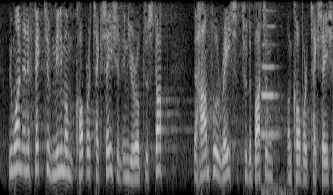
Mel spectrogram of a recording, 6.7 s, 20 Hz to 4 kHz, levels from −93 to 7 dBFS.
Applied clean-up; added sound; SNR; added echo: none; Wind instrument, woodwind instrument; 4 dB; none.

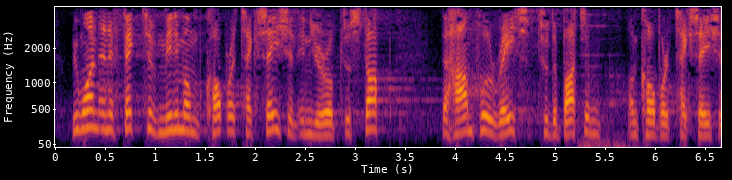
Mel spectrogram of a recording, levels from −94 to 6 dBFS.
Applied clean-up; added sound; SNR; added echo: neural separator model SepFormer DNS4.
